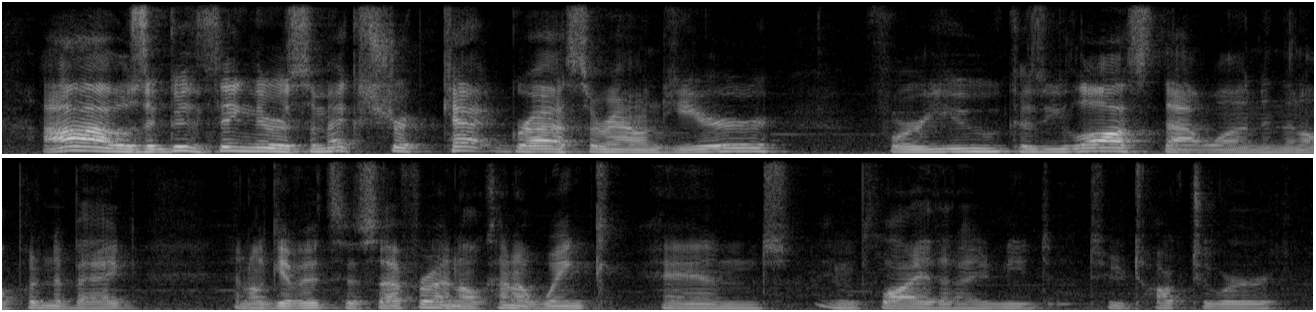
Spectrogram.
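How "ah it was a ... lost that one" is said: loud, showy, conspicuous made-for-show stage voice. Voicing a character making a show of it in front of others: loud and showy.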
